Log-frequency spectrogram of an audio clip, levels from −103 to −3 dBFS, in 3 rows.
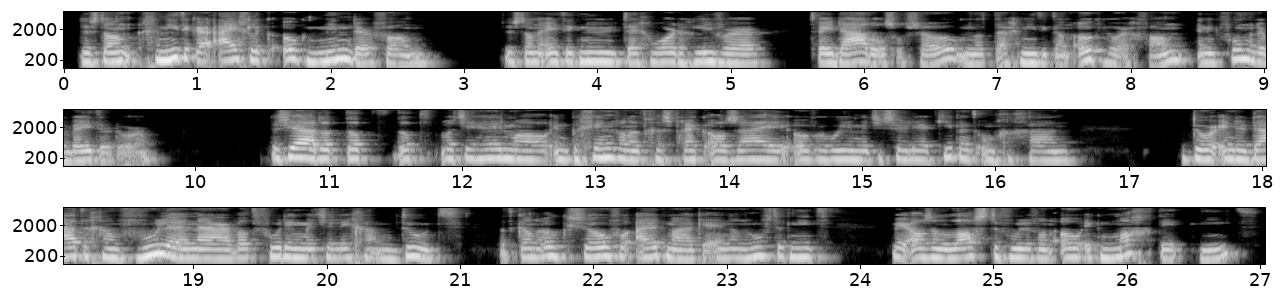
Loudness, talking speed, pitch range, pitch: -25 LUFS, 210 wpm, 170-195 Hz, 180 Hz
